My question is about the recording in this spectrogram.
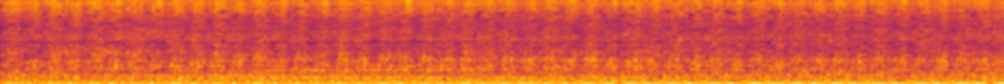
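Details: LS-swapped Miata, steady idle after adding a few gallons of fuel; owner thinks running low caused the loud fuel pump, which now sounds better. Loud, even idle with a firm low rumble and no knocks or misses. Thermostat housing weeping, still needs a tune.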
